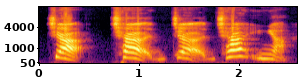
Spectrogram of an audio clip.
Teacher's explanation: हमारी जो जीभ है वो हमारे तलवे को टच कर रही है तो इसे क्या कहते हैं तालव्य वर्ण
